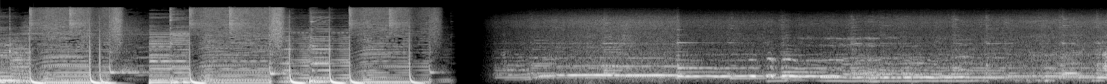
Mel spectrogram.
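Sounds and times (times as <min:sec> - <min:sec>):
lower voice singing: 0:04.9 - 0:11.0
voices singing long notes: 0:04.9 - 0:11.0
ukulele playing: 0:05.0 - 0:11.0.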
